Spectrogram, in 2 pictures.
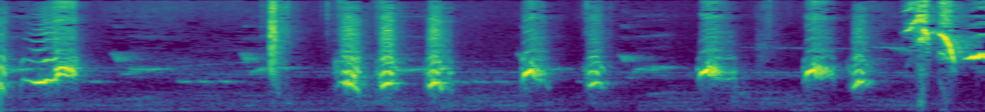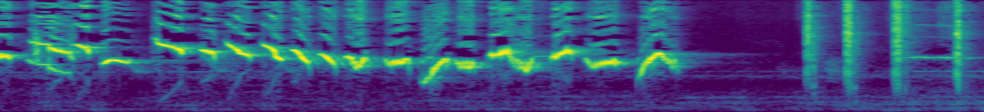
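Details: Fighter-style kretekan from a white-rumped shama, used to make quiet birds respond: sharp isolated clicks, then a rapid chattering series of downslurred notes for about four seconds, then more clicks.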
